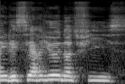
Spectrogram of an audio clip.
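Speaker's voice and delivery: normal talking voice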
